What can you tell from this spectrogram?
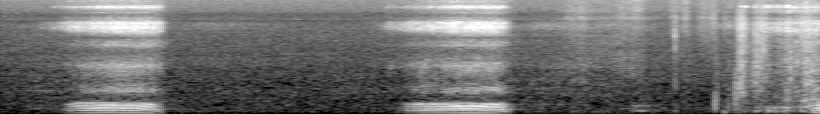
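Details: Gorgeous, a sleeping female boxer dog, gives two long, low, buzzing snores about two and a half seconds apart, followed by rustling and shuffling noises.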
